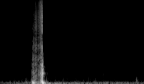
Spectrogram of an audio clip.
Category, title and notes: Sound effects > Other
Cat scratching foam
A cat "grabbing" my MKE600's foam windcover. Tascam FR-AV2, Sennheiser MKE600 Cat's name is Pearl. Recorded indoors in France. 2025 07 23
MKE-600, Tascam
